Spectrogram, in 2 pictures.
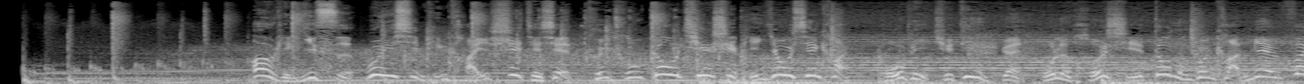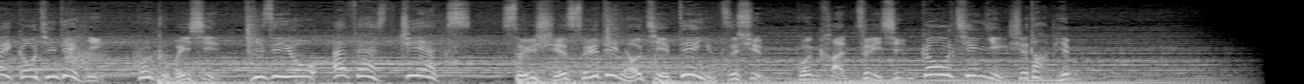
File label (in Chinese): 男 广告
